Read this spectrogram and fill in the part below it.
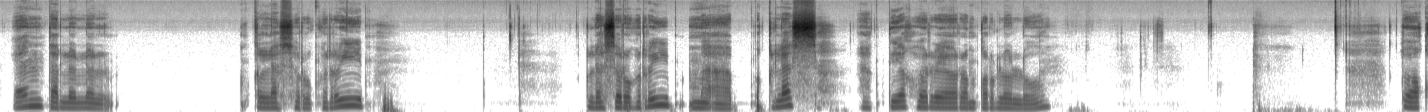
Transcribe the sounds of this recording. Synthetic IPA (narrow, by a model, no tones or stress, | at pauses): entalolol | kalasuɾukɾip | klasuɾukɾipmaʔap̚klas | aktiekhoɾeoɾomkoɾlolo | tok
